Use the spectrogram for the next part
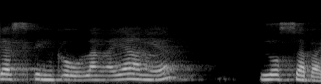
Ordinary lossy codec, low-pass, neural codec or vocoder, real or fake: none; 7.2 kHz; codec, 16 kHz, 0.9 kbps, LongCat-Audio-Codec; fake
